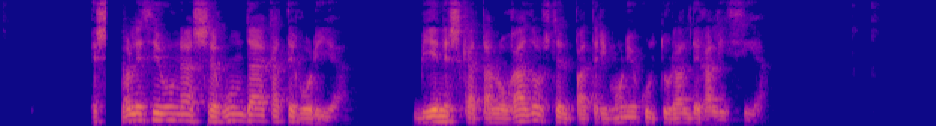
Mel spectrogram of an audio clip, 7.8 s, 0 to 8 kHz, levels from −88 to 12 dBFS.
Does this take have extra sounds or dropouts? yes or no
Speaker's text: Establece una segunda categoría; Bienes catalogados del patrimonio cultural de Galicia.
yes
